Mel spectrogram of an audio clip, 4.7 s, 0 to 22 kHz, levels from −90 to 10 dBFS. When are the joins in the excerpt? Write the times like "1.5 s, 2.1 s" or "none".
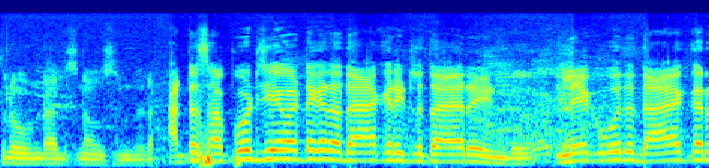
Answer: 0.9 s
